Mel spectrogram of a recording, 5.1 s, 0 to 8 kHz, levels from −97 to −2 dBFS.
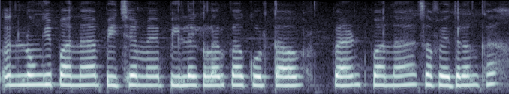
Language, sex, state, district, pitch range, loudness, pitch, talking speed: Hindi, female, Jharkhand, Garhwa, 285-300 Hz, -15 LUFS, 290 Hz, 175 wpm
